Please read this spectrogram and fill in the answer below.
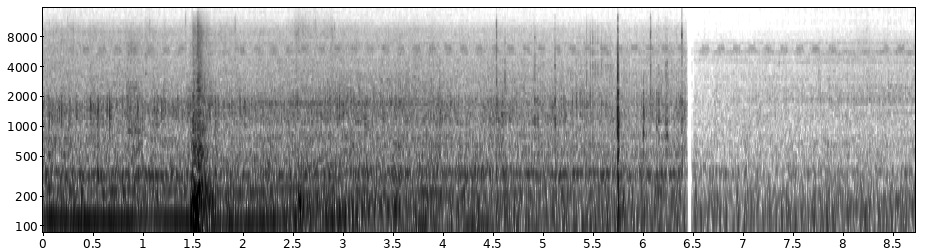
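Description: Dump truck's engine idling with a steady low hum while a tyre chain is fitted to the rear wheel, with two sharp knocks of the chain, the louder about a second and a half in and a smaller one near six seconds. About six and a half seconds in the sound drops abruptly to a quieter, even hiss.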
